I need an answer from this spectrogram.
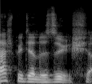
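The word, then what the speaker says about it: Ashby de la Zouch: And I felt lightly compelled to tell you that I grew up in the oddly named town of Ashby de la Touche. What? Is that how you say it? How do you say it? – Well, it's Ashby de la Zouche. I think there's a typo in this.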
